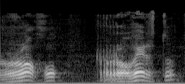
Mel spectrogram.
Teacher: en posición inicial cuando decimos rojo Roberto la hacemos vibrante y doble pero es porque o va entre vocales o inicia palabra es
